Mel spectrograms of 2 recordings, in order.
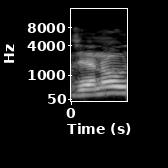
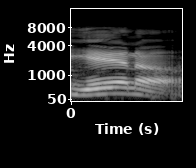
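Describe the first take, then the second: First: The word begins with a j sound. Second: The word begins with a y sound. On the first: The speaker calls it wrong. "যেন উচ্চারণ না করে" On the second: The speaker calls it right. "উচ্চারণ করব ইয়েন"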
